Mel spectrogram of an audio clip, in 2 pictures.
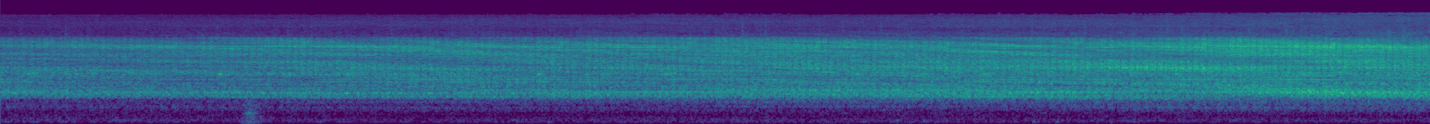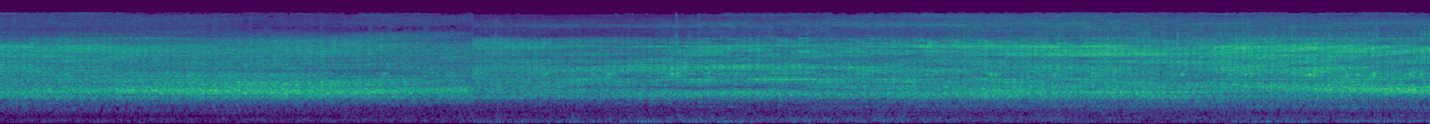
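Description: A model locomotive's motor whines steadily.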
